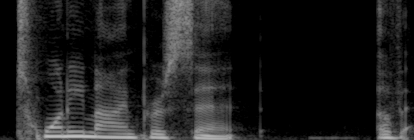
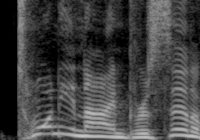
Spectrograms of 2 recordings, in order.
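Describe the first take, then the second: First: The delivery is lower and subdued. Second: The delivery is upbeat and excited. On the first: The speaker calls it right. "You would come down quite a bit" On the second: The speaker calls it wrong. "You wouldn't be excited about that"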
